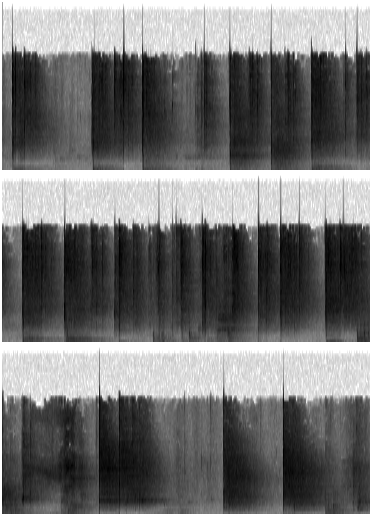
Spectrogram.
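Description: A sledgehammer repeatedly smashing Koss Porta Pro headphones against a concrete floor: sharp, ringing blows about one to two a second, with a short pause late on. The headphones are proving hard to break.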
